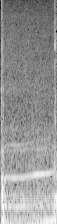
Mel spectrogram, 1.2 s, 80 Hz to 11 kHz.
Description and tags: variation 3) I press and hold the button to open or close my car window, then I release it.
Recorded with Edirol R-1 & Sennheiser ME66.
